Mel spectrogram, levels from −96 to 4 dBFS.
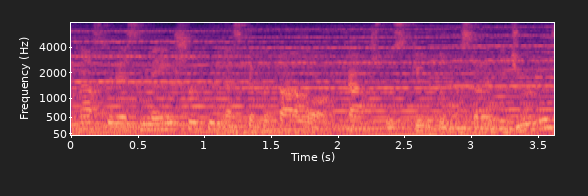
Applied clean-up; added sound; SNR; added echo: none; Musical instrument; 2 dB; none.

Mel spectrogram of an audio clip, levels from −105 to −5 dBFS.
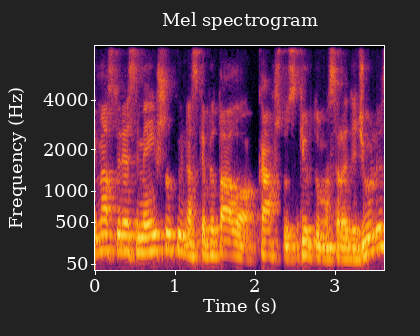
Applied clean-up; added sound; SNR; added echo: none; none; none; none.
